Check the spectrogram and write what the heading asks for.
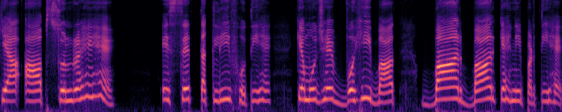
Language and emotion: Urdu, angry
